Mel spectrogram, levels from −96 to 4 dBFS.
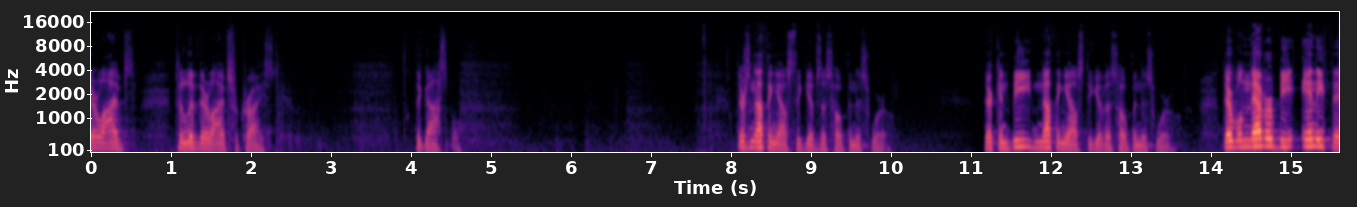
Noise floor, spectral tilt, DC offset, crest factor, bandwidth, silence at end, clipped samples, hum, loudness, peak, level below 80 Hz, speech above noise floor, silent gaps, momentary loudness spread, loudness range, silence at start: -81 dBFS; -7 dB/octave; under 0.1%; 28 dB; 13 kHz; 0 s; under 0.1%; none; -30 LUFS; -6 dBFS; -76 dBFS; 50 dB; none; 22 LU; 24 LU; 0 s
